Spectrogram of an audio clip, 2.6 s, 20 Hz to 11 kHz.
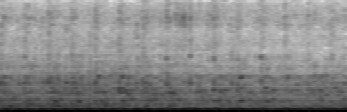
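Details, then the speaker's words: Ford flathead V8-60 in a hot rod kit car (American Austin chassis, Mini T body), first start in years, no clutch installed: steady, even low rumble, no misses or knocks, much quieter than before. Normal idle. "Man, this thing sounds good though. Wow, that's amazing, guys. It's so much quieter too."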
